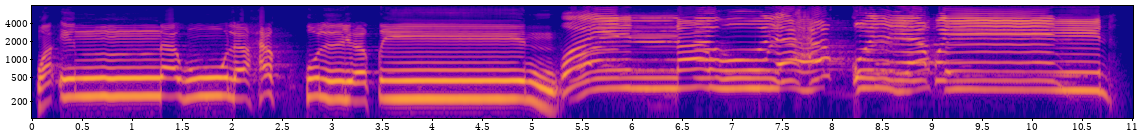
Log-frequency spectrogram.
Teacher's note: हरफ़ मद्दा के बाद सुकून आर्ज़ी आ रहा है, मद्दे आरिज़ में और ज़्यादा लंबा करते हैं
